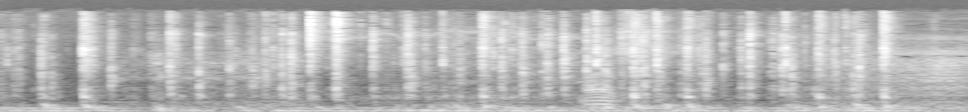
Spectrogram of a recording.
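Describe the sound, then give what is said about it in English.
Rapid typing on a computer keyboard, with many crisp key clicks in a quick, uneven stream that continues throughout. “I'll type it out. Oh shit! If I type it out, I click in the right place.”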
